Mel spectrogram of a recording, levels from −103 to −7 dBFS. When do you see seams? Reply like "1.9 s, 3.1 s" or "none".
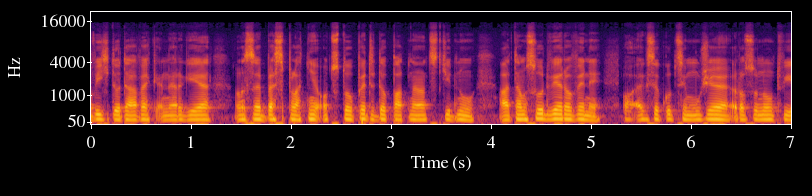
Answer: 5.3 s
